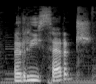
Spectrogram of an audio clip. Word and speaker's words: research: A dlaczego po polsku mówimy research, akcentujemy pierwszą sylabę? Bo to brzmi prawie tak samo jak wymowa amerykańska.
